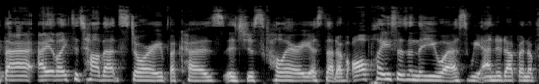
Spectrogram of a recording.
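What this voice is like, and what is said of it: Slight South Jersey/Philadelphia accent. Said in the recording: “I love your accent actually because it it's I've got family in South Jersey and if you'd asked me where did I think you were from I would have said South Jersey because I I hear it just a little bit but it's right there on the border between sort of Philadelphia and and southeast Pennsylvania”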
